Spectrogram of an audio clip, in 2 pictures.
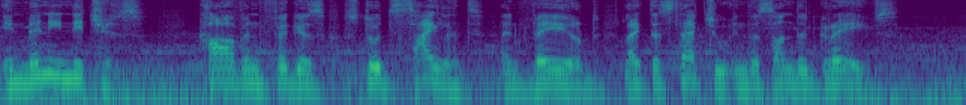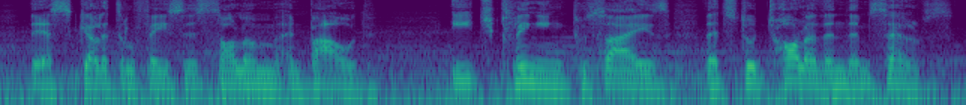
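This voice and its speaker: Male storyteller, solemn dark fantasy narration, gravelly edge, faint musical bed. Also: on the high side, a little slow, over music.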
